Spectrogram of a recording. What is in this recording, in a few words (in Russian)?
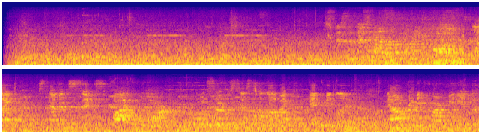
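на фоне объявление в аэропорту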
